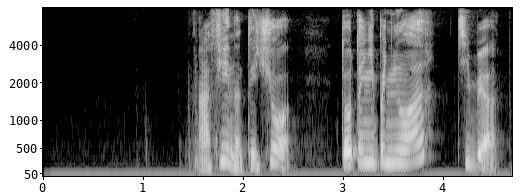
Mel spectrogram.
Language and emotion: Russian, angry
